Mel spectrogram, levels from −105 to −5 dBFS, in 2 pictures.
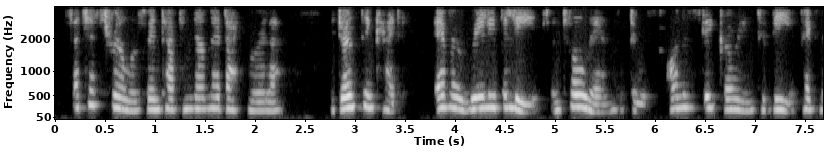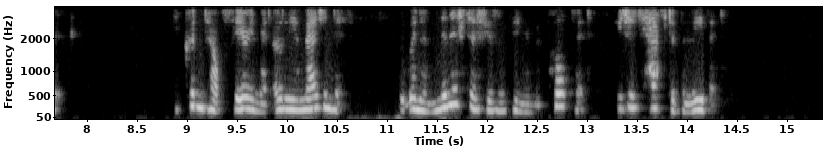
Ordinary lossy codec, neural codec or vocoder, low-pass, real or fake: Opus, 32 kbps; none; 3.6 kHz; real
